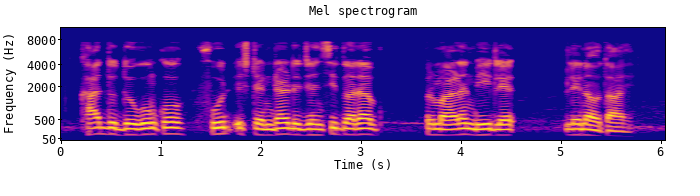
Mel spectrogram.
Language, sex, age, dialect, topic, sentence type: Hindi, male, 25-30, Kanauji Braj Bhasha, agriculture, statement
